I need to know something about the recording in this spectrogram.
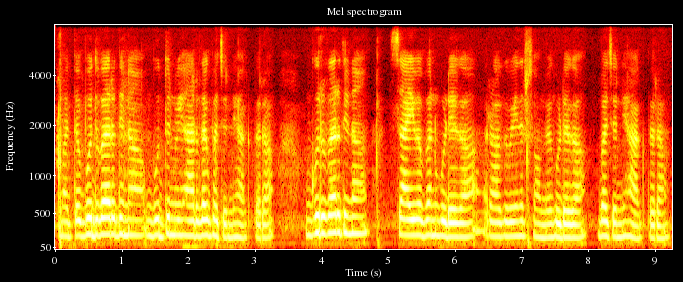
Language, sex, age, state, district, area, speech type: Kannada, female, 18-30, Karnataka, Bidar, urban, spontaneous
